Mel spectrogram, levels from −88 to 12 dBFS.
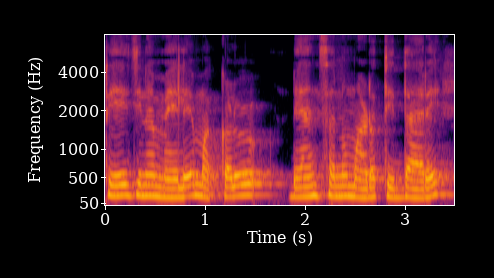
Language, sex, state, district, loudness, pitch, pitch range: Kannada, female, Karnataka, Bangalore, -11 LUFS, 175 Hz, 165-185 Hz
